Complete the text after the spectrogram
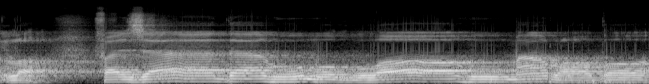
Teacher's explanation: Ingat bahwa lafdzul jalalah itu kalau diawali dengan huruf yang sebelumnya berharokat fathah dan dhammah, maka hukumnya adalah di situ lam jalalahnya itu adalah dibaca tafkhim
